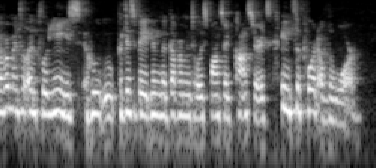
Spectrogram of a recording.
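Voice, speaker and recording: Speaking at a very fast pace, a woman talks with a Russian accent. Her voice is somewhat breathy and medium in pitch. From southern Russia (Krasnodar). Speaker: professor. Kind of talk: interview.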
